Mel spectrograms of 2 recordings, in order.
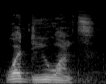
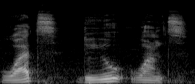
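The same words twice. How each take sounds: First: Said in the usual way. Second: Very slow, word by word; teacher's slow model repeat; slow and careful. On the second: Shown as a demonstration. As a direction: spell it out slowly for learners.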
